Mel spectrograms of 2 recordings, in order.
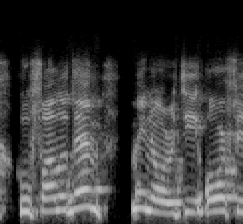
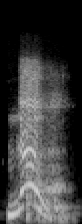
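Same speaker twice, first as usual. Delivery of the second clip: sharp, loud no, higher; angry no; 4 semitones higher, 4 dB louder than usual. Real, not acted. Rabbi teaching on YouTube gets angry at a reading, loud no. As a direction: cut the argument off with a loud, angry no. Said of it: "I'm getting angry on YouTube".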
